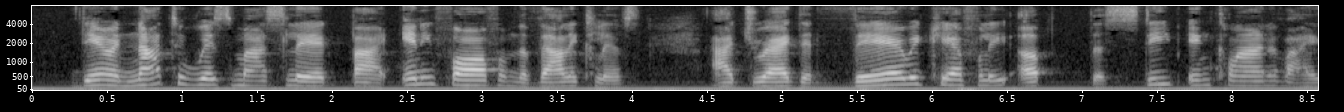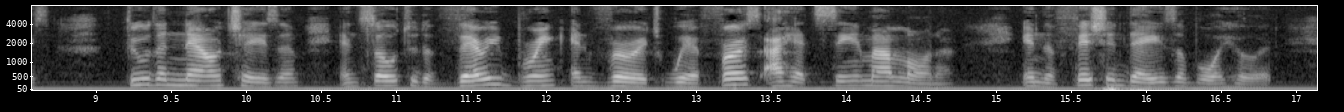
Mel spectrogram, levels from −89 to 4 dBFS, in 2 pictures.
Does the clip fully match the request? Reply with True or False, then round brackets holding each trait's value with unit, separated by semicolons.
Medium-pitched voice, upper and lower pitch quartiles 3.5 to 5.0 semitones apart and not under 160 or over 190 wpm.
True (170 Hz; 4.1 semitones; 170 wpm)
